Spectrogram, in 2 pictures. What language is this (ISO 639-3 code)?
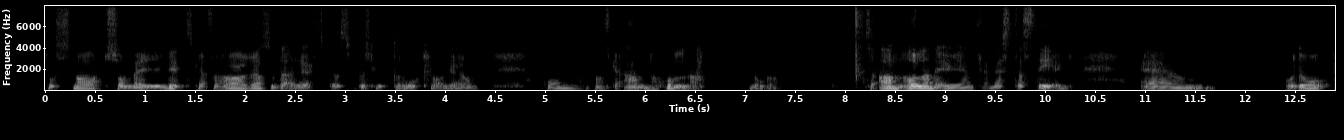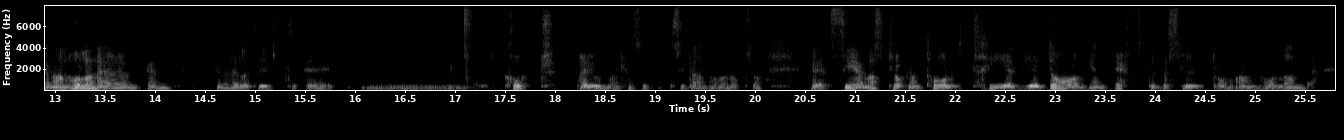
swe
